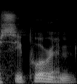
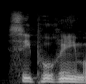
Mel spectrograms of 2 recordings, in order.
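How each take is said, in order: First: It is said in an Ashkenazi pronunciation. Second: It is said in a non-Ashkenazi pronunciation.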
